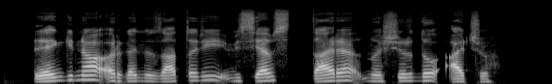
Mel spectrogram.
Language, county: Lithuanian, Vilnius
